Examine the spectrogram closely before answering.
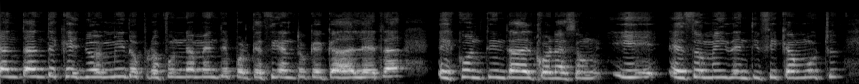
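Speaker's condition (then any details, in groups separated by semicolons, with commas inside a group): Cerebral palsy; affects speech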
